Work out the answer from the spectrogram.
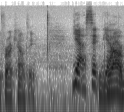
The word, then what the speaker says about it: Broward: Yes, Broward, because it rhymes with? Coward.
